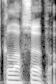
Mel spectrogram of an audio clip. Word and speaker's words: Glossop: I am Travis Glossop on all socials.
